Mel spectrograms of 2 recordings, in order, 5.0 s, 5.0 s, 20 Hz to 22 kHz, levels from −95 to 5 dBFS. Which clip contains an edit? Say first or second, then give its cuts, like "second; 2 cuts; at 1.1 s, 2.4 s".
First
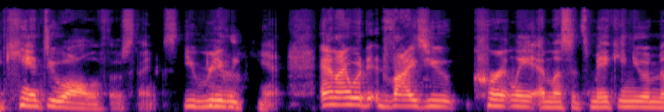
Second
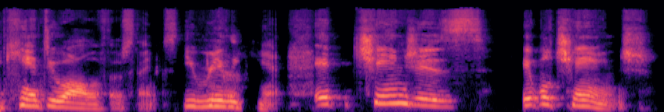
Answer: second; 1 cut; at 2.4 s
